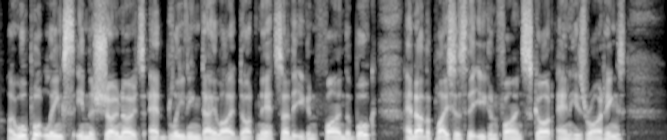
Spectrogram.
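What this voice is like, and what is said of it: Australian accent. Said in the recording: “I love to hear that Australian accent.”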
